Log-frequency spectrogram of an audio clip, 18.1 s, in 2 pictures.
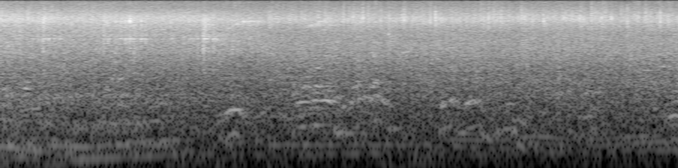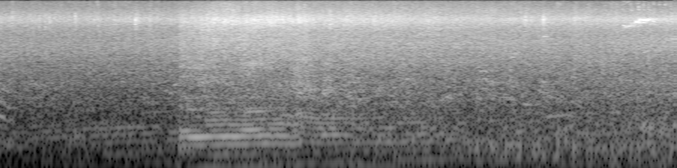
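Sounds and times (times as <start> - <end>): heavy rain splashing in water: 0.0 - 18.0.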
